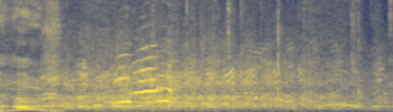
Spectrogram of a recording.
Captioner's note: audience laughing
